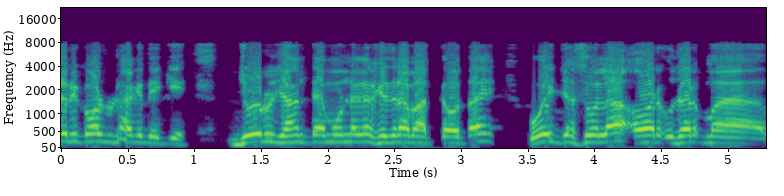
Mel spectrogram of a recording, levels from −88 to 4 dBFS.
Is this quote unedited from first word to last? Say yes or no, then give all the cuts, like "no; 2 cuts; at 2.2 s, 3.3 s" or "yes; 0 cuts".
yes; 0 cuts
